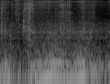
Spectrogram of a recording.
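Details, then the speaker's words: Cold engine of a newly bought drift car blipped under throttle: low rumble swells unevenly and wavers, hesitating; owner suspects a MAF or intake boot air leak, runs and idles poorly cold but fine once warmed up. "So that sounds like an issue with the MAF somewhere in the intake boot. I've had similar issues before. So yeah, it looks like once this car is cold, then it has some issues running and idling."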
